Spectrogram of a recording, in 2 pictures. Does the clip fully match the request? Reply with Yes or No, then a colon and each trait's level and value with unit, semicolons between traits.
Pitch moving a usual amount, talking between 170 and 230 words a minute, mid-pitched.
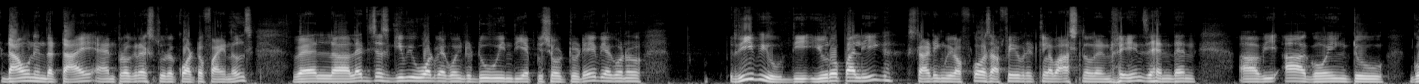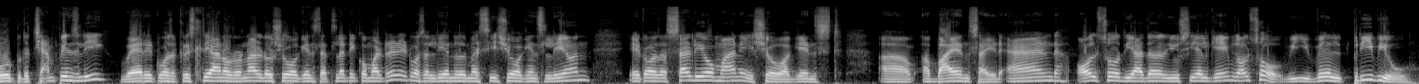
Yes: average, 3.3 semitones; average, 200 wpm; medium, 145 Hz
